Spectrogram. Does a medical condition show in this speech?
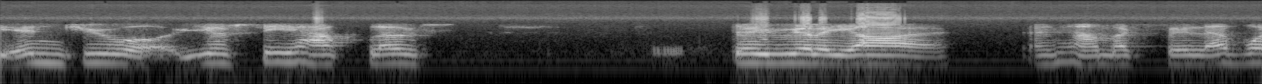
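Yes: cerebral palsy.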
